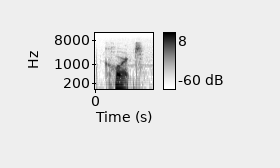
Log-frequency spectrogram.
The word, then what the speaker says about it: Court: But Kurt is not it. So see, I can't do it. Court, like a basketball court.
